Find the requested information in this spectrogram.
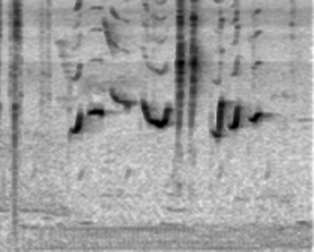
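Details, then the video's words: Greater green leafbird singing emotionally, as used to provoke other birds. Brief, slurred, whistled notes come in short clusters over a faint background hum. "Pancingan cicak ijo emosi"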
